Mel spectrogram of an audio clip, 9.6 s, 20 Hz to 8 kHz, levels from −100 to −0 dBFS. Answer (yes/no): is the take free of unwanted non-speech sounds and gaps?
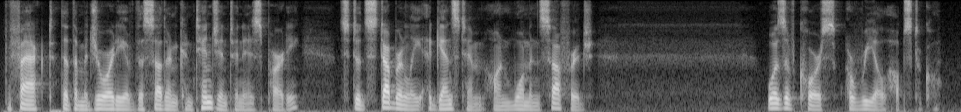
yes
